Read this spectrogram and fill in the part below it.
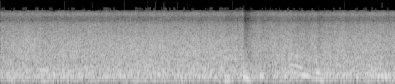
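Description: A hidden waterfall roars as a loud, unbroken wash of falling water, close and dense, with faint voices and brief splashy accents buried beneath it.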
